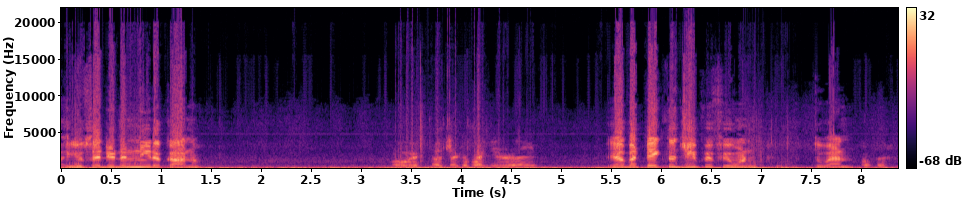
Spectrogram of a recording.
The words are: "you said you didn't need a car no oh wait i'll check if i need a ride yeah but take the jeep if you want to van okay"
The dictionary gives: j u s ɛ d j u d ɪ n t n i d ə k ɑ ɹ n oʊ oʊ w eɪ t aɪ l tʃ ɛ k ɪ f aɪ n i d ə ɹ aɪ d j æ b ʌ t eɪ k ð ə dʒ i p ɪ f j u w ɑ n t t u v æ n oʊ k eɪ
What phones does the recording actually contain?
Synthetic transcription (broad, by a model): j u s ɛ d j u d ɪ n n i d ə k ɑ n oʊ oʊ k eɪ aɪ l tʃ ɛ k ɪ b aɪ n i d ə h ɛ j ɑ b ʌ t eɪ k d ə dʒ i p ɪ f j u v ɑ n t t u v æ n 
